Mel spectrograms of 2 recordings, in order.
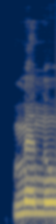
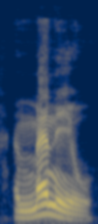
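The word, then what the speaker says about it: menu: গেলে আমরা দেখতে পাই কিন্তু এই শব্দটি আসলে মেনু না এই শব্দটির সঠিক উচন হবে ম্যানিউ আই can repeat it's ম্যানিউ আই can repeat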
